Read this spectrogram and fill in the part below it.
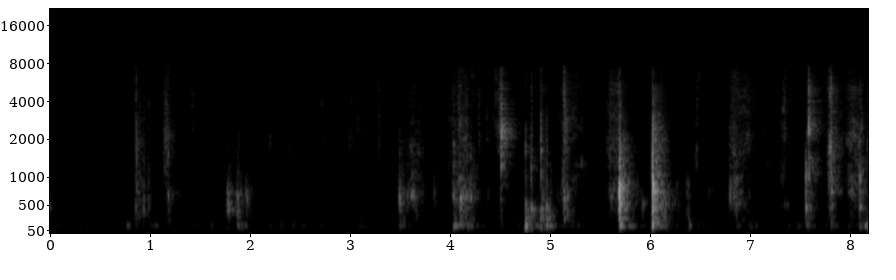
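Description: Cardboard boxes rustle and tap as they are handled.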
